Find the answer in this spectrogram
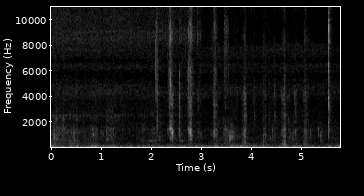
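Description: Close-up chewing of a mouthful of rice and pork: a run of short, sharp mouth clicks and crunches that come thicker from about two seconds in, with one loud click near the end.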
